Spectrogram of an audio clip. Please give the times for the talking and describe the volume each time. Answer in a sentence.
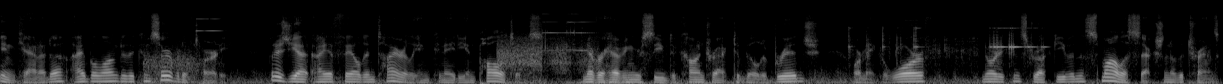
The talking can be heard from 0.0 to 12.1 s, at a steady volume.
